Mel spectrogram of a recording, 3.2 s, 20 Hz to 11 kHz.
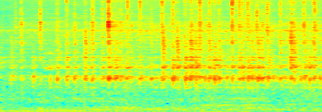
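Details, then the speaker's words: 2014 Toyota Prius rear hub turned by hand, wheel off, owner complaint of loud rear grinding with ABS/Trac light: dry gritty rasp with scattered crackles from a super rusty wheel bearing whose cage debris can jam the speed sensor. "you see the bearings are super Rusty and a lot of times Rus and junk inside that cage breaks apart and that's what gets jammed up on the speed"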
